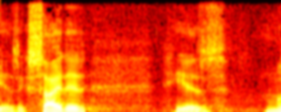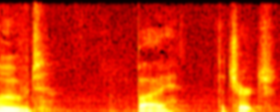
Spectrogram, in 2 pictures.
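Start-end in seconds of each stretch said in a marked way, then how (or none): 1.6-5.6 hushed. Acted. Preacher softening to moved awe.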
